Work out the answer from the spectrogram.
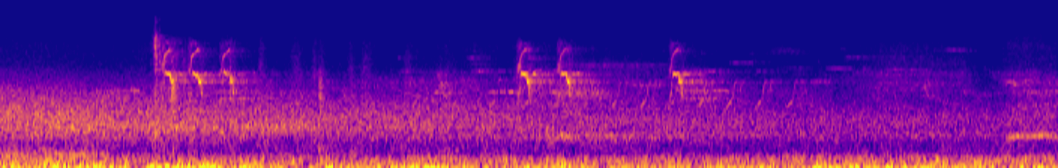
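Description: Small birds chirping in short runs of quick, high chirps, about a second in and again around three and a half and four and a half seconds, over a steady outdoor background hiss and low rumble.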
